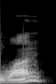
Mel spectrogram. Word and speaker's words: one: Si los pronunciaste como flood y one, De flood y one.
